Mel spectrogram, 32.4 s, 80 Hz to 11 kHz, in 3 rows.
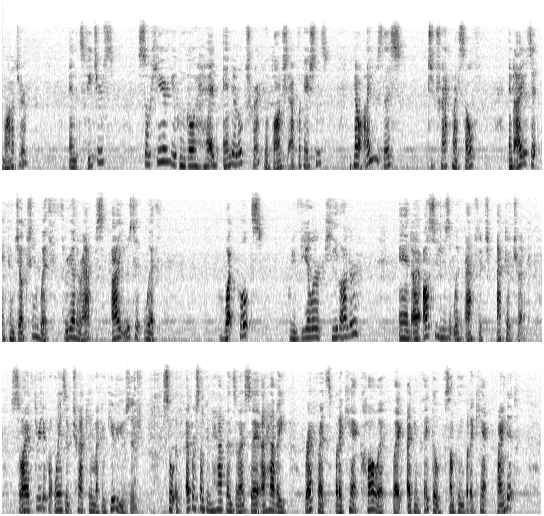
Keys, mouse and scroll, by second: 7.2 click, 7.4 double click.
